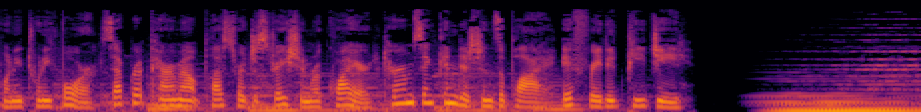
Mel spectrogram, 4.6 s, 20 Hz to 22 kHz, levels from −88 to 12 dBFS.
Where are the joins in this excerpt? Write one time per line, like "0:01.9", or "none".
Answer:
0:03.5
